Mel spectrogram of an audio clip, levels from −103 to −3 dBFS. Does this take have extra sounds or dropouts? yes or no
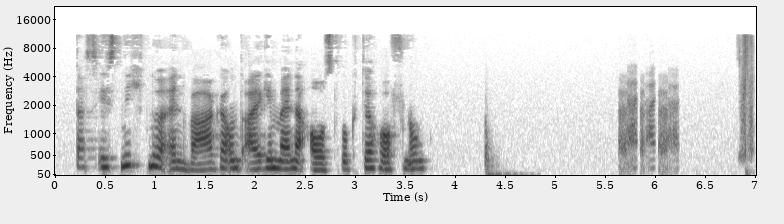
yes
